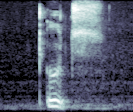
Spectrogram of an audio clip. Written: tuuj

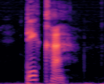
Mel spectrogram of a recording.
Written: dii ḵaa

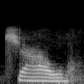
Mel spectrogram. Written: chaaw

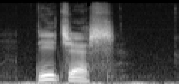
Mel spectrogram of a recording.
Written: dii jas

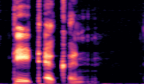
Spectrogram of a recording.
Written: dii takan

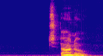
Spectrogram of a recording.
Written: tsaanuu

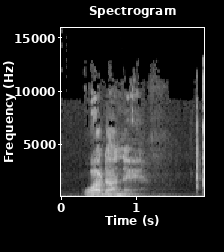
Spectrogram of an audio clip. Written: waadaa nee

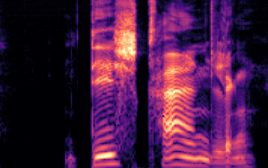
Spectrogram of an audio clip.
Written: Dii sḵaanlang

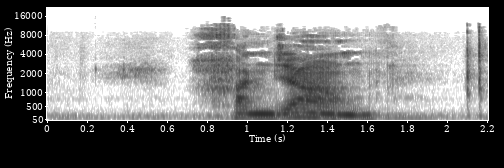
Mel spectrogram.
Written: xanjaangw

